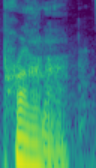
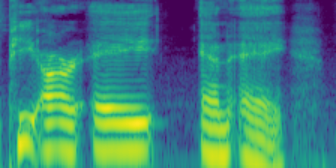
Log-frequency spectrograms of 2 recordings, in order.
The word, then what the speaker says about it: prAna: Uh, a company called uh, I think it's pronounced Prana. And so it's P R A N A Prana, and the, they they capitalize the A in the middle.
